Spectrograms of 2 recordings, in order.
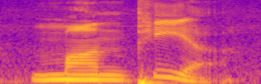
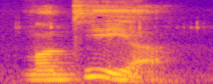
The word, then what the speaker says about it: Montilla: And a proper Spanish surname, just so you know, you of being Canadian descent, the last name would be pronounced Montilla, with like a Montilla. – Y of the two L's. The two L's you pronounce like a Y, so Montilla. – Montilla.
